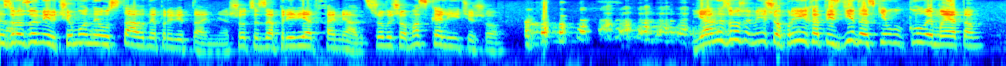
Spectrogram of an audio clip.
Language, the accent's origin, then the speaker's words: Ukrainian; Poltava, Poltava Oblast, Ukraine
